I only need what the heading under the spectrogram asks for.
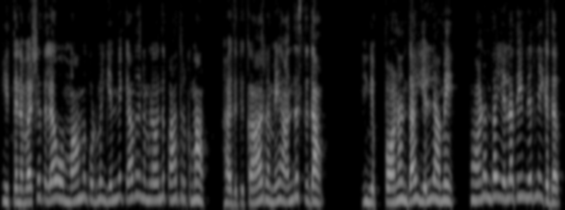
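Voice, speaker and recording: A woman's voice: a little high, fast talker, no room sound, lightly acted. A woman voicing a greedy middle-aged father in a cartoon who lectures dismissively about money, in a dry, dull lo-fi recording. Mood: scheming. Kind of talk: amateur cartoon voice acting.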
